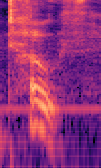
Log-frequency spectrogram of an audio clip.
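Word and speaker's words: Thoth: don't know the being Toth I pronounce it Toth because that thought tooth the age is silent that second age to me is silent so Toth also stalks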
